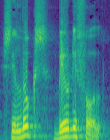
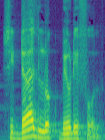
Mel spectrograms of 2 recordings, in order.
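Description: First: Said in the usual way. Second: "does" given extra weight; stress on "does". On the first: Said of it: "Normal sentence". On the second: Shown as a demonstration. Teacher shows learners the emphatic sentence, stressing "does". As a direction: punch the word "does" for emphasis.

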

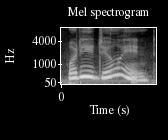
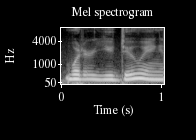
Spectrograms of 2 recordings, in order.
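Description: First: Higher, lively retold question from dad; excited question. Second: Disapproving question. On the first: Dad cheering on a new idea, excited. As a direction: imitate a thrilled dad asking. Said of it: "Like, this is exciting". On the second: Retold or imitated. Imagined critic questioning her, disapproving. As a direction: question it as if it isn't allowed. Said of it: "You can't do that".

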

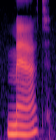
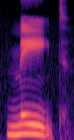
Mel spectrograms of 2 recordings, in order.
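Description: First: "Mat" with a short flat a; short a demo. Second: "mate" with a long ay sound; long a demo. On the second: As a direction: glide "mate" into may-t. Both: Shown as a demonstration. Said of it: "Can you hear the difference".

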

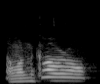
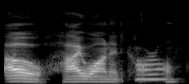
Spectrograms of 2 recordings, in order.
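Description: First: Much higher, cracking voice on Karl; squeaky puberty crack, hammed up. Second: Cracking voice mid-word. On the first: Shown as a demonstration. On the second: Real, not acted. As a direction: voice breaks on Karl. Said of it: "sorry for the voice crack".

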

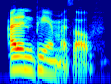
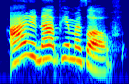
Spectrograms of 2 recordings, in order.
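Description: First: Said in the usual way. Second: "not" hit higher and louder, insisting; stress on not. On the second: Retold or imitated. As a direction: lean hard on "not" in a raised voice. Repeated denial, insisting.

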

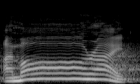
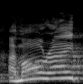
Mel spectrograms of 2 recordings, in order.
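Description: First: "I'm all right" stretched very slow and high, in a put-on voice; a slow, high, reassuring cry of "I'm all right"; drawn-out mock cry. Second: Imitating a much higher off-camera yelp of "I'm all right"; a retold mock yell of "I'm all right", pitched high; mock scream. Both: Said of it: "he screams off the camera".

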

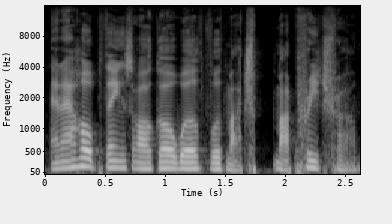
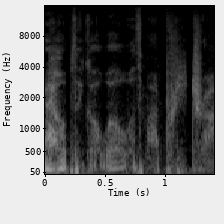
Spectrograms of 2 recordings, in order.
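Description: First: Said in the usual way. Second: Hushed, quick whisper; mock secretive whisper. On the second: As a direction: lean in and whisper it. Coworker repeating line, whispered.

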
